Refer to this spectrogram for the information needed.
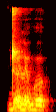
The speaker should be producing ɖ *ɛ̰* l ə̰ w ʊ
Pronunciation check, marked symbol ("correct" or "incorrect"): incorrect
